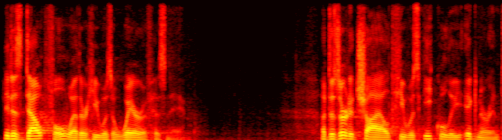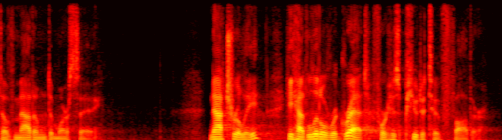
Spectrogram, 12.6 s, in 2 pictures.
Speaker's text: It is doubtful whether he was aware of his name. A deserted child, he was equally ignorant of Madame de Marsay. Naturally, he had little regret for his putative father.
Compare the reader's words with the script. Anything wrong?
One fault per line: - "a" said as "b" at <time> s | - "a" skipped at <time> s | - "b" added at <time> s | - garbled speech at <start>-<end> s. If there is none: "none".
none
